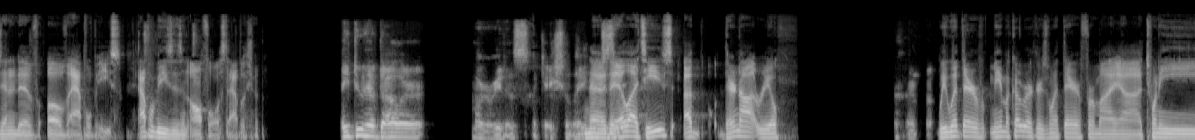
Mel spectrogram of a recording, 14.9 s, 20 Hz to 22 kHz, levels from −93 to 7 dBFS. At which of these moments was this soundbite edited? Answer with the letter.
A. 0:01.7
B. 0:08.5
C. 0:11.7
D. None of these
D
